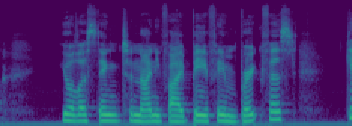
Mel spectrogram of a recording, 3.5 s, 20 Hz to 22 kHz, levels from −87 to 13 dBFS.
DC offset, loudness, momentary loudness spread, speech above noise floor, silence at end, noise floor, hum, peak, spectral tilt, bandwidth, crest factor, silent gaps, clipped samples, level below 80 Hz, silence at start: under 0.1%; -28 LUFS; 5 LU; 25 dB; 0 s; -52 dBFS; none; -12 dBFS; -5 dB/octave; 18 kHz; 18 dB; none; under 0.1%; -62 dBFS; 0 s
